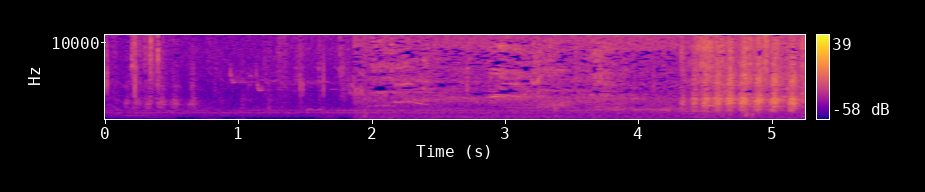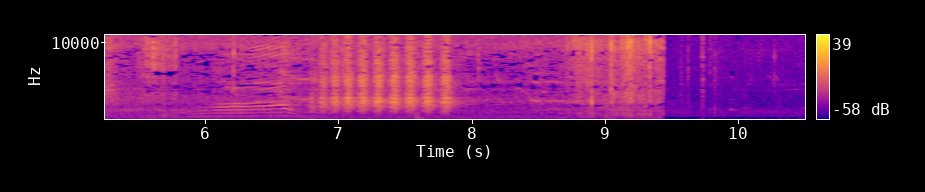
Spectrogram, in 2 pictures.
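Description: Birds calling: several bursts of rapid high chatter and one nasal call that rises and then falls in pitch, over a steady background hiss. The sound drops away abruptly near the end.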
